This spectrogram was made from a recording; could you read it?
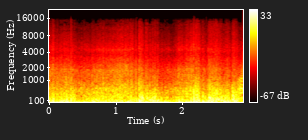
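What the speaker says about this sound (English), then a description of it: "Oh, there's the wind." Heavy wind buffets the microphone while riding a Honda ST1100 motorcycle, a loud, continuous low roar with gusty surges throughout.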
